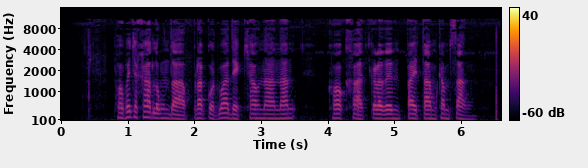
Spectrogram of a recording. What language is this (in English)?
Thai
